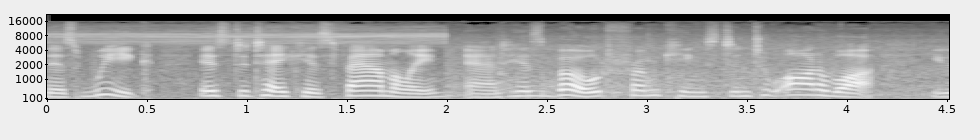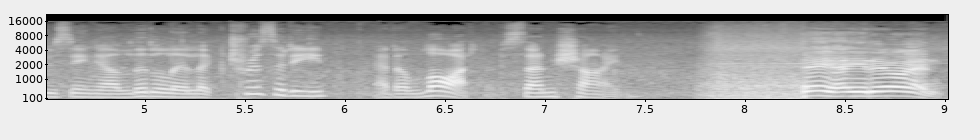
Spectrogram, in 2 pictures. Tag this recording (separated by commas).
Water vehicle, Vehicle, Speech, speedboat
